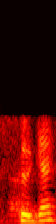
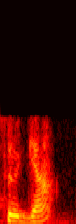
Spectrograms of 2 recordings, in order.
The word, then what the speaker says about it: Seguin: Alors, Cheguin, alors, C-H-E, oui. – Alors, on recommence. – Alors, Cheguin, Cheguin, Cheguin. – Non. Seguin Kadish. Alors, Seguin, S-E-G-U-I-N, trait d'union. – Oui. – Alors, Kadish s'écrit C-A-D-I-S-I. C-H-E. C-A-D-I-C-H-E.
